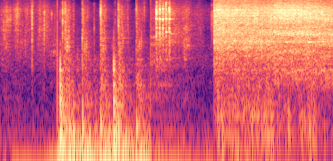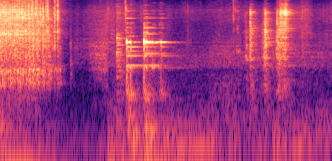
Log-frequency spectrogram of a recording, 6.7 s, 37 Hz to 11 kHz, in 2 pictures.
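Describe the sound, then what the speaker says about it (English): Big ratchet cracking loose the brake caliper bracket bolts on a Mazda CX-5, a burst of sharp metallic clicks followed by a rough grinding clatter, then scattered lighter clinks. "Got my big ratchet."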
